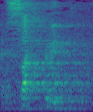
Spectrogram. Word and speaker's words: सकृत: एक शब्द लेते हैं सकृत, दंत स से सकृत बोलते हैं, और तालव्य श से यदि हम शकृत बोलते हैं, शकृत सकृत यदि उच्चारण करते हैं तो अर्थ देखिए, अर्थ की भिन्नता कैसे होती है।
